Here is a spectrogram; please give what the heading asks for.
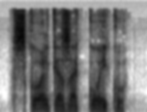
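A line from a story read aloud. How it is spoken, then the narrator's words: Through gritted teeth. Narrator (Russian): процедила она в ответ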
